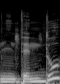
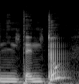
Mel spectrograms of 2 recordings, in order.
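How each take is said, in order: First: The word is said with a D sound. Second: The word is said with a T sound. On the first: The speaker calls it wrong. "il y a pas de D en Tokipona, du coup c'est pas Nintendo" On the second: The speaker calls it right. "c'est Nintendo"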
